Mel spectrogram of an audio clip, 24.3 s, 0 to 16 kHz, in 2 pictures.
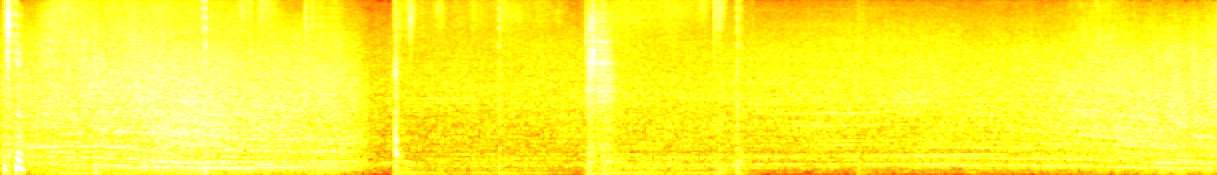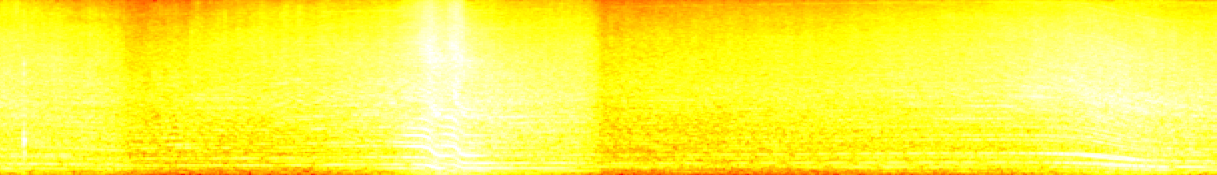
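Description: NASCAR Gen 4 Cup race cars in a racing video game at Indianapolis, engines droning and revving in sweeping rises and falls as cars pass, with louder surges midway and near the end and occasional voices over the roar.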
